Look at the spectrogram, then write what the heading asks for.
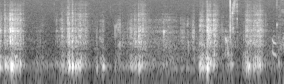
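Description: A British biscuit bitten and chewed close to the mic, about five crisp crunches spaced irregularly with crumbly crackling between them, intimate and quiet, no talking.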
